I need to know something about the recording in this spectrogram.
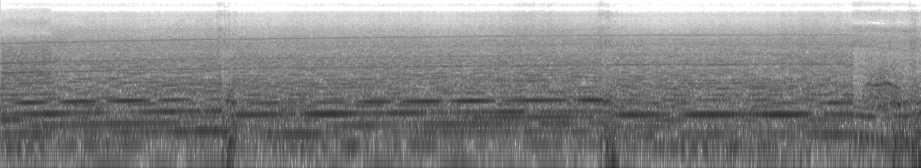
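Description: A racing car engine roars at high revs, climbing steadily in pitch.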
